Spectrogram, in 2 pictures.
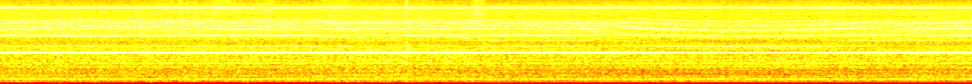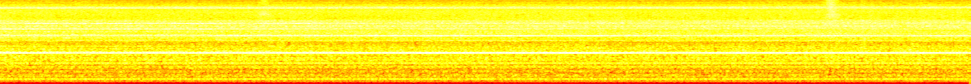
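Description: Vehicle engine idling steadily, with a constant high-pitched whine over the hum.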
